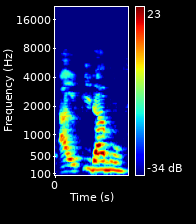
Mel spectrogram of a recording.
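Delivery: normal talking voice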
